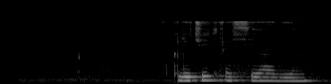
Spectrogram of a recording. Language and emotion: Russian, neutral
